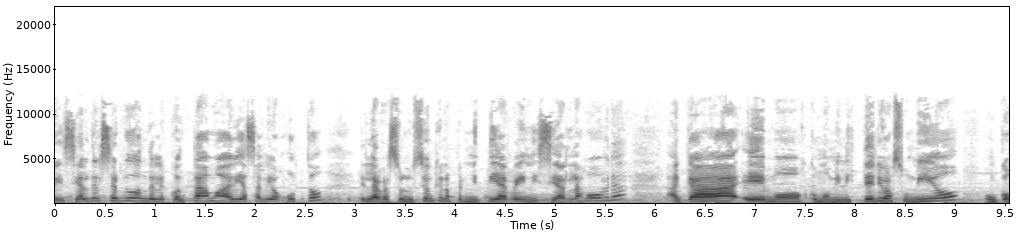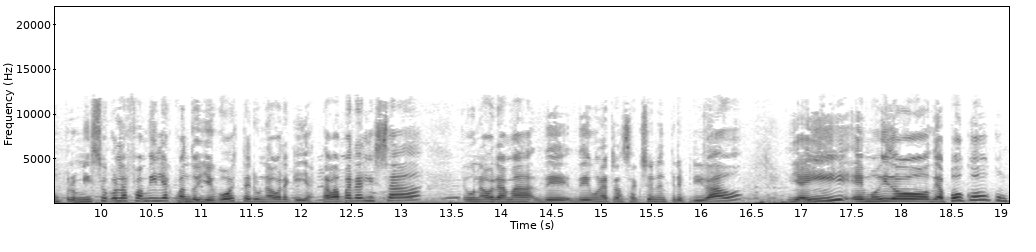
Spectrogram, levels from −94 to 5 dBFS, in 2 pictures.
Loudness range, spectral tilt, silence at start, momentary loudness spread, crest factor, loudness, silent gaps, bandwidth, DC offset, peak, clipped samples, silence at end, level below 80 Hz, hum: 6 LU; -4 dB/octave; 0 s; 12 LU; 16 dB; -27 LUFS; none; 12 kHz; under 0.1%; -10 dBFS; under 0.1%; 0 s; -50 dBFS; none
